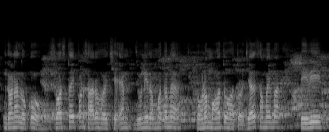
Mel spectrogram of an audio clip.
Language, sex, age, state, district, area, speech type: Gujarati, male, 30-45, Gujarat, Surat, urban, spontaneous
